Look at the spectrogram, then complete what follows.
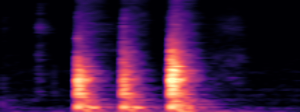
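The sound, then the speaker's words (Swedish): Three firm knocks on the door of a friend's home in quick succession, clear, each a sharp thud with a short decay, followed by quiet. “Jag går och knackar på.”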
